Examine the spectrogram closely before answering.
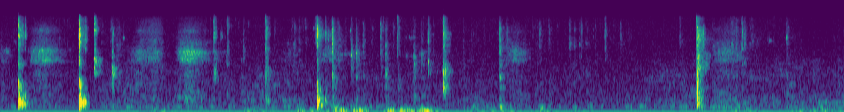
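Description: Faint, irregular clicks and taps, about a dozen of them, unevenly spaced, with soft rustling between them over near silence.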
